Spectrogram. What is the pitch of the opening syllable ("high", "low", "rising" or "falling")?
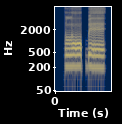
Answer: high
